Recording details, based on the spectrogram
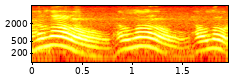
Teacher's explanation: there's a pitch change one of them was rising and the other one was falling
